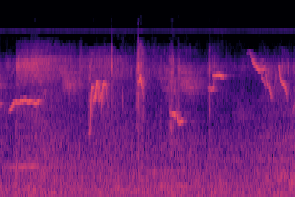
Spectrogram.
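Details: Indian robin in song in a garden: a clear high whistle, then scattered short chirps and sharp notes, closing with a few quick descending slurred whistles.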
